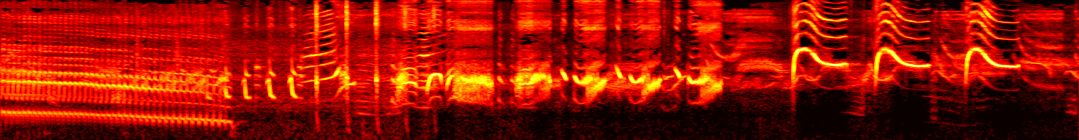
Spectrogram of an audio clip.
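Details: A very tame caged Chinese hwamei, unafraid of people or other birds, sings while its cage is carried by hand and shaken. It holds a long steady whistle, then gives quick varied chirps and repeated rising, slurred whistles.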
